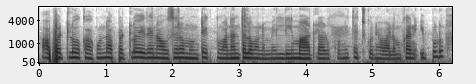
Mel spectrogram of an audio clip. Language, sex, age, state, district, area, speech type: Telugu, female, 18-30, Telangana, Medchal, urban, spontaneous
